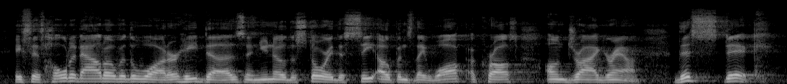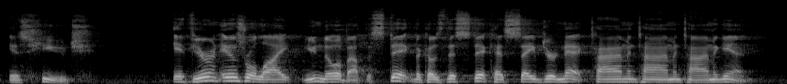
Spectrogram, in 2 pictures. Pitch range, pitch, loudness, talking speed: 115-130 Hz, 120 Hz, -28 LUFS, 190 wpm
